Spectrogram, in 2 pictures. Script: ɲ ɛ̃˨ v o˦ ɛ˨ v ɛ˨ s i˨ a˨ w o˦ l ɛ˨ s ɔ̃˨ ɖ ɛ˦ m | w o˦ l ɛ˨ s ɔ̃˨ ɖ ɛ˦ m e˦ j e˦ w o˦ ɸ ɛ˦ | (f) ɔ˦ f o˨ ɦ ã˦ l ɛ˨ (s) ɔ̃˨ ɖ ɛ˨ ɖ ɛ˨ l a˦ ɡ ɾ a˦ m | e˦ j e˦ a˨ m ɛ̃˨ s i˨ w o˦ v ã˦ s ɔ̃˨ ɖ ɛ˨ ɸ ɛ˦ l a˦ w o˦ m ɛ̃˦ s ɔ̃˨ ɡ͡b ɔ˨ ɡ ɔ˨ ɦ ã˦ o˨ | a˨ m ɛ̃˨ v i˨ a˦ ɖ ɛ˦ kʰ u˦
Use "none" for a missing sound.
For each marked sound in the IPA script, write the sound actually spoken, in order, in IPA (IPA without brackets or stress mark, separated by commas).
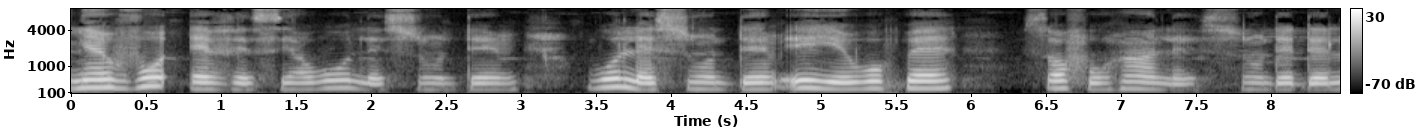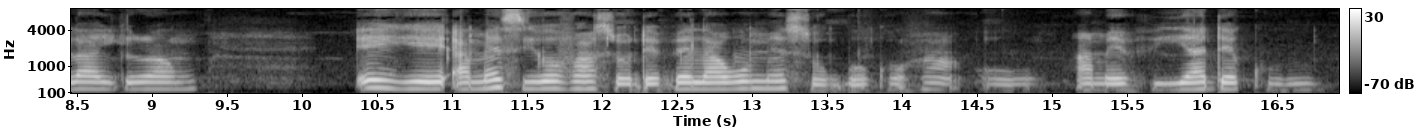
s, s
